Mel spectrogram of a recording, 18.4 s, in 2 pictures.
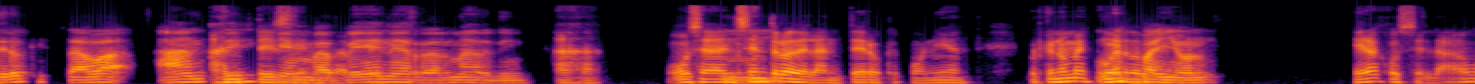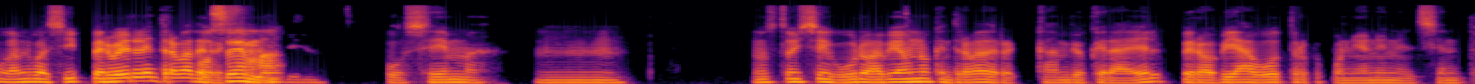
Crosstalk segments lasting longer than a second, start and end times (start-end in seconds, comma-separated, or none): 1.3-2.5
